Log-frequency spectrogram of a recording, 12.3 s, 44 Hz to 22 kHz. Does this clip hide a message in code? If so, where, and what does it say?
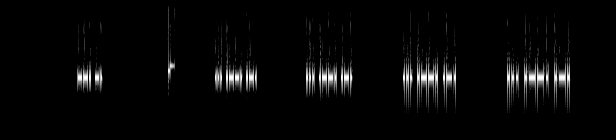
Yes: Morse code from 1.5 to 11.4 s, heard as a keyed tone, about 37 wpm, 700 Hz. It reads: GN SPR SPR SPR SPR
